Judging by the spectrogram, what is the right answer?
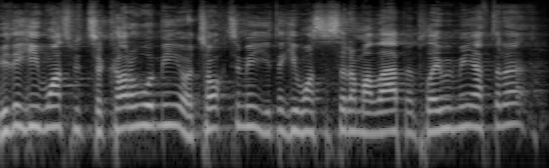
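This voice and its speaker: A man's voice: high-pitched, steady tone, rapid-fire, a little mellow. A young man preaching a sermon, addressing the congregation directly with questions. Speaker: guest preacher.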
